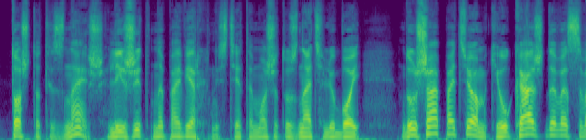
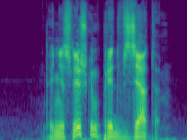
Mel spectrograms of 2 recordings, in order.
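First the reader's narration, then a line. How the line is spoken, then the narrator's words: Sharp curt retort. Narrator (Russian): резко бросил Влад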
